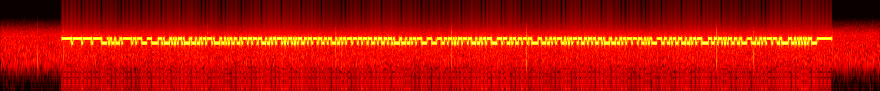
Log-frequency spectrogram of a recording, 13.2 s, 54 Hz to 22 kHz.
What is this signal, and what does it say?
RTTY (50 baud, 450 Hz shift), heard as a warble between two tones, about 1500 Hz centre, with static crashes. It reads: 95363 34811 66010 11003 99061 97215 41023 14982 50689 75469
